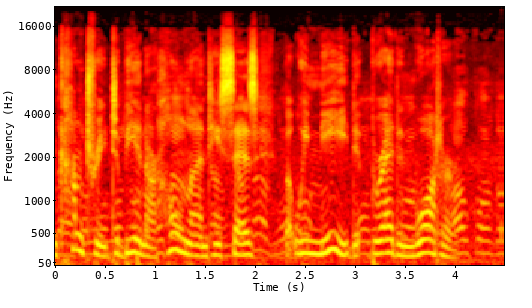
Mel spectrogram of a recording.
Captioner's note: speaking foreign language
